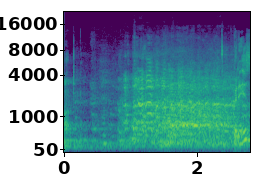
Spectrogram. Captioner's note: audience laughing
